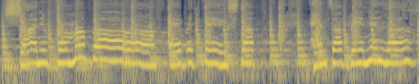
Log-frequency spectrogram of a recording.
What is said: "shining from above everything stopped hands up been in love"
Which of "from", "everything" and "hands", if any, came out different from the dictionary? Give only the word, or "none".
hands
